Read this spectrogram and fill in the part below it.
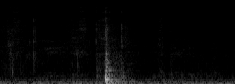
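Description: A car door latch clicks open with a sharp thud.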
